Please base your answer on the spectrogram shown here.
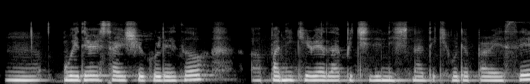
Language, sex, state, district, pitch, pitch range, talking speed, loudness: Nagamese, female, Nagaland, Kohima, 190 Hz, 185-200 Hz, 145 wpm, -15 LUFS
